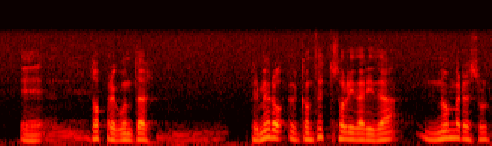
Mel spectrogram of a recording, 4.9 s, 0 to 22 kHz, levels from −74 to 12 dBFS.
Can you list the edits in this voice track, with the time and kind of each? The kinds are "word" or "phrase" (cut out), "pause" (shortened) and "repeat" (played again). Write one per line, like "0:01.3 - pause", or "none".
0:03.3 - word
